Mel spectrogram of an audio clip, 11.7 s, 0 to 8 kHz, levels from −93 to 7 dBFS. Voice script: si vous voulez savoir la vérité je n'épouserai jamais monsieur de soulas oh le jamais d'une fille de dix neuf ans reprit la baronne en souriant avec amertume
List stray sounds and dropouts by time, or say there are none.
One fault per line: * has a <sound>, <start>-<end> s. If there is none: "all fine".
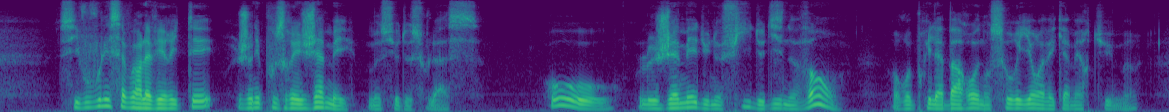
all fine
